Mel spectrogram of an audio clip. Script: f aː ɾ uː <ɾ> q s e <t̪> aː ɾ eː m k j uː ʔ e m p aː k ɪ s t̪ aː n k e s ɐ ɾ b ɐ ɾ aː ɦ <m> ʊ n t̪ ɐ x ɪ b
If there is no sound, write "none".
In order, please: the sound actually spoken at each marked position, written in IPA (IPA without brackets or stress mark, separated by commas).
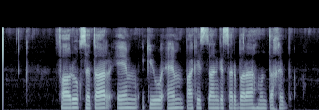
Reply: none, t̪, m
